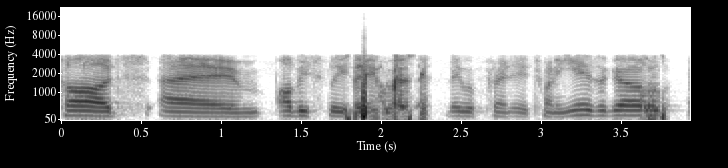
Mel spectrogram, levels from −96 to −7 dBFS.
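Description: The whole recording carries the GSM full-rate codec sound, with the kind of coding damage that fits a 13 kbps full-rate stream. The speech is rebuilt from a vocal-tract filter excited by a sparse, regularly spaced pulse train, so it has a buzzy, gravelly roughness. On a spectrogram the energy sits in a band from about 200 Hz to 3.7 kHz, with nothing above and a coarse, streaky harmonic texture.

From 1.76 to 2.31 s, between "um obviously" and "they were printed", GSM bit errors break the decoded speech. Corrupted filter, pitch and gain values make it squawk, pop and gargle for roughly half a second, which points to a run of 28 damaged frames. A second, shorter burst follows from 3.62 to 3.81 s. On the waveform both show as level jumps frame by frame, and the spectrogram shows smeared, displaced formant bands in blocks about 20 ms wide.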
